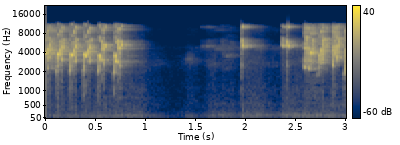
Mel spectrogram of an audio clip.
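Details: Lovebird ngekek call used to lure a rival: a burst of rapid, high chattering notes, a second of silence, then a thin squeak and a renewed fast chatter.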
